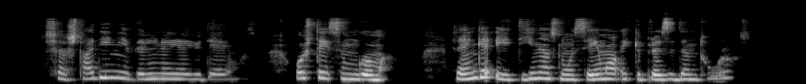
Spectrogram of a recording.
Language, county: Lithuanian, Alytus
